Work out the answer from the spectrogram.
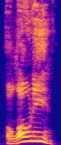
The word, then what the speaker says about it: Ohlone: They spell it as Harry Carey used to say, spells it Ohlone. Alone.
